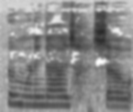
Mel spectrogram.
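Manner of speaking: normal talking voice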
